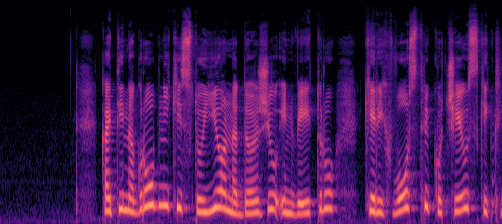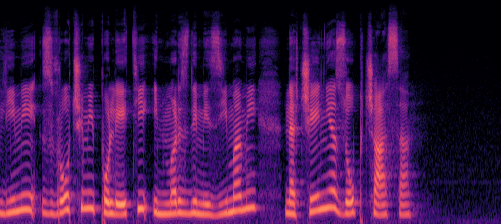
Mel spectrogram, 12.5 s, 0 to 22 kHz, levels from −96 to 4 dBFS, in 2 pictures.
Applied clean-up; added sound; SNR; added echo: none; none; none; none.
